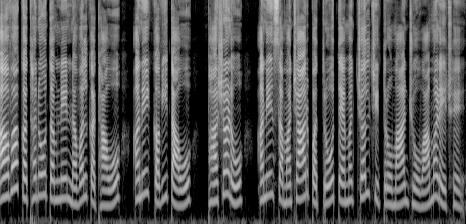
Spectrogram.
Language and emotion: Gujarati, neutral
